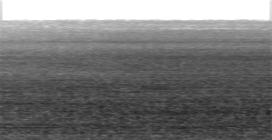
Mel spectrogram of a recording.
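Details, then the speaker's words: Webb Whacheon lathe on its first test run at top spindle speed: steady, even loud rush of noise with no knocks or rhythm; headstock running noisy at high rpm, oil level present, cause not pinned down. "you can hear it quite a bit at the high rpm but I still have to check the oil"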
